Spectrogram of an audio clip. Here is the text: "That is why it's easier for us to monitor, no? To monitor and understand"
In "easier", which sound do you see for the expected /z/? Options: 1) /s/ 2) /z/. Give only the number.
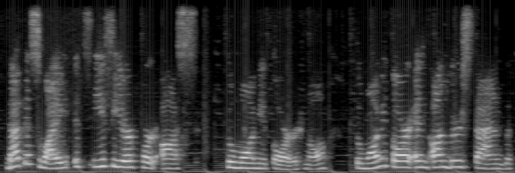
1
